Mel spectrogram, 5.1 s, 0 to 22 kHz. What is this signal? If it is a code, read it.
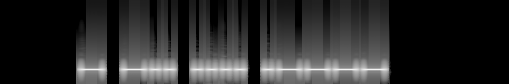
Morse code, heard as a keyed tone, about 17 wpm, 700 Hz. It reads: TDH1
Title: Four Challenging Letter-Number Combinations 17wpm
